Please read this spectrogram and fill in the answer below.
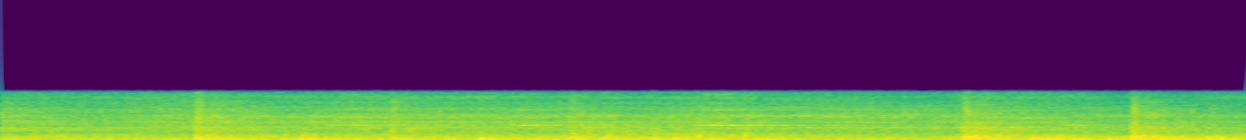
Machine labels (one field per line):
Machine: fan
